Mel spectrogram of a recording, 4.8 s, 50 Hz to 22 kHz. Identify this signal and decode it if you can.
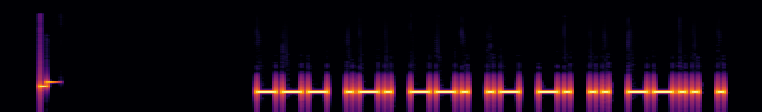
Morse code, heard as a keyed tone, about 30 wpm, 700 Hz. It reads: ORGANIZE
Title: Top 1751-2000 Words 30wpm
